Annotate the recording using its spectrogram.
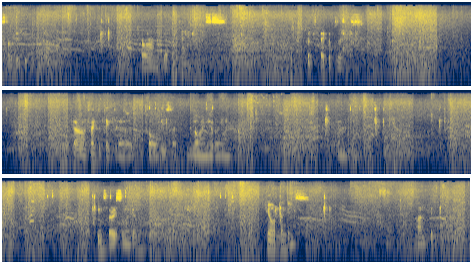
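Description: Blasts of magic burst and boom.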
